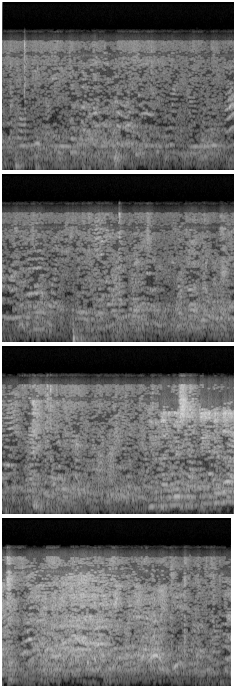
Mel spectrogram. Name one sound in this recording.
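A middle-aged man speaks with animation through a microphone and loudspeakers in an echoing room.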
